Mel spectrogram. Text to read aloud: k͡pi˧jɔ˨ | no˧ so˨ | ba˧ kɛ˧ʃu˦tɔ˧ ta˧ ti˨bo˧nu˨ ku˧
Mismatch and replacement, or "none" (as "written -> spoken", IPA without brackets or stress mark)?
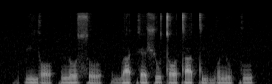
none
